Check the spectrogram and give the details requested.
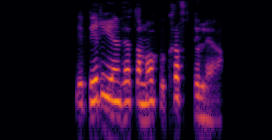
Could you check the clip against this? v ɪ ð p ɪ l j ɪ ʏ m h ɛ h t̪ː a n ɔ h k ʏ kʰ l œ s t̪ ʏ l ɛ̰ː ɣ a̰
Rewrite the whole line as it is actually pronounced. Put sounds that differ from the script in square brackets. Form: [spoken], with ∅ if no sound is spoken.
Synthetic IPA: v ɪ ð p ɪ [ɾ] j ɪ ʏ m [θ] ɛ h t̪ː a n ɔ h k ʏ kʰ [ɾ] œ [f] t̪ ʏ l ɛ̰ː ɣ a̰

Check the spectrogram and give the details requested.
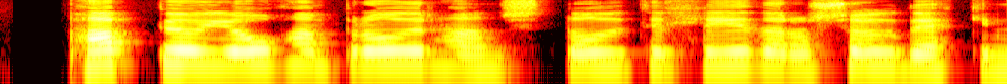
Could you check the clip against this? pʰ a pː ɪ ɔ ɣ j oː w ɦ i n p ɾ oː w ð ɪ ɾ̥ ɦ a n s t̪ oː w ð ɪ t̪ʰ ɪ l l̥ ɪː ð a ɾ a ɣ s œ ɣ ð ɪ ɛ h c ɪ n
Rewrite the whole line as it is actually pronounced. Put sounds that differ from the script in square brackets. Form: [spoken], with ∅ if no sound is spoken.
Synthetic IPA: pʰ a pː ɪ ɔ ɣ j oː w ɦ [a] n p ɾ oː w ð ɪ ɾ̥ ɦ a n s t̪ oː w ð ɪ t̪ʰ ɪ l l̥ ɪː ð a ɾ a ɣ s œ ɣ ð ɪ ɛ h c ɪ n

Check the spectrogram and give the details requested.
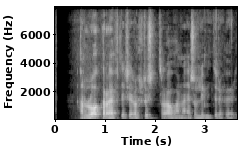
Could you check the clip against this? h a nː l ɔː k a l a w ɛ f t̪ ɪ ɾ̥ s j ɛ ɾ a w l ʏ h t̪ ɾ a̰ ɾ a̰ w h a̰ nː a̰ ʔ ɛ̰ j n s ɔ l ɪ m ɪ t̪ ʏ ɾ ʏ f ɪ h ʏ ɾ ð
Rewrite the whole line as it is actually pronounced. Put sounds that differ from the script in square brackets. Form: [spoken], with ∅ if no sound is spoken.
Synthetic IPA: h a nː l ɔː k a [ɾ] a w ɛ f t̪ ɪ ɾ̥ s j ɛ ɾ a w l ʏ [s] t̪ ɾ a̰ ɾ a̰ w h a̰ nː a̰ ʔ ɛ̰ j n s ɔ l ɪ m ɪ t̪ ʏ ɾ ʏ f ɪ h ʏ ɾ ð

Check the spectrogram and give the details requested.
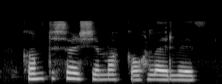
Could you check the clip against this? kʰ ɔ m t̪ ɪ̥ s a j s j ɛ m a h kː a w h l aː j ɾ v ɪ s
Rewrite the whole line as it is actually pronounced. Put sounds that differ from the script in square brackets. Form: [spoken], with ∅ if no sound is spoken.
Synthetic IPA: kʰ ɔ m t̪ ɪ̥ s a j s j ɛ m a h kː a w h l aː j ɾ v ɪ [θ]

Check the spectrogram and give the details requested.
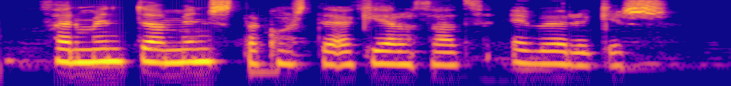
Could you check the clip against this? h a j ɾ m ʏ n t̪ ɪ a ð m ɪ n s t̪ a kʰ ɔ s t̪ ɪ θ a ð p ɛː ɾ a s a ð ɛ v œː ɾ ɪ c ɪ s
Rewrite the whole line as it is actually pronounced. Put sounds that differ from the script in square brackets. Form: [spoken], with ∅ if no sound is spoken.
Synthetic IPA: [θ] a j ɾ m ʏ n t̪ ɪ a ð m ɪ n s t̪ a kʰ ɔ s t̪ ɪ [∅] a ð [c] ɛː ɾ a [θ] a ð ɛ v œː ɾ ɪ c ɪ s

